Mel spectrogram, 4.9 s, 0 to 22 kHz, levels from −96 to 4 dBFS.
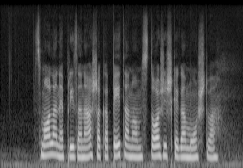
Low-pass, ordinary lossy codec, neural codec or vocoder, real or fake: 19.8 kHz; none; autoencoder, 48 kHz, 128 numbers a frame, DAC-VAE, trained on Japanese speech; fake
